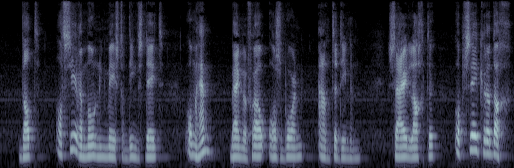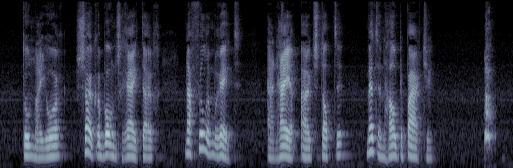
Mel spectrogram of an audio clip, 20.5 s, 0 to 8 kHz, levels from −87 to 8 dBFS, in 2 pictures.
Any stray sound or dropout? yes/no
yes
